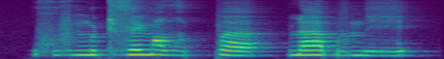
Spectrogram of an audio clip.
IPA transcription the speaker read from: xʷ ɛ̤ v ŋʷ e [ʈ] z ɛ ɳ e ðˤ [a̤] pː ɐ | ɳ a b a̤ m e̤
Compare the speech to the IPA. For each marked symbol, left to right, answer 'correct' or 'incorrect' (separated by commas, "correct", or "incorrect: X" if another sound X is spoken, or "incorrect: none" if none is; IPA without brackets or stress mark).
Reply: correct, correct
